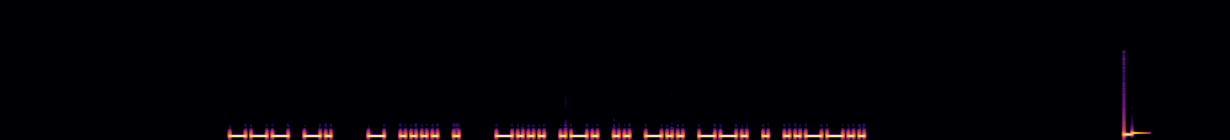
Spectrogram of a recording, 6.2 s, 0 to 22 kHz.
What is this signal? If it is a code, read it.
Morse code, heard as a keyed tone, about 44 wpm, 700 Hz. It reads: ON THE BRIDGE?
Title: Sentences from Top 1200 Words 45wpm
